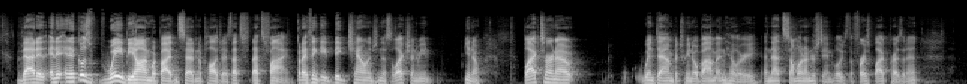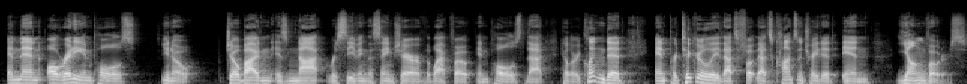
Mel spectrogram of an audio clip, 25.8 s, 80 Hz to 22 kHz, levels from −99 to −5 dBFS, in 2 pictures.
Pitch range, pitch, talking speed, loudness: 95-115 Hz, 100 Hz, 190 wpm, -23 LUFS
